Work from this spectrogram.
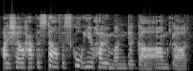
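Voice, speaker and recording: A woman reading a storybook aloud, putting on a furious, pompous bullying headmistress who rants and shouts. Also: mid-range voice, lively intonation, measured pace, muffled recording, voice pushed up. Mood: raging.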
